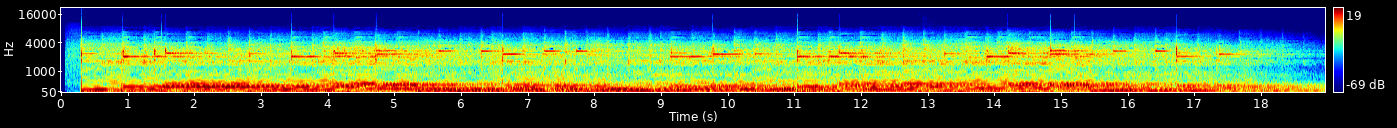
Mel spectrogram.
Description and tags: The sound of standing up or fighting for a cause.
